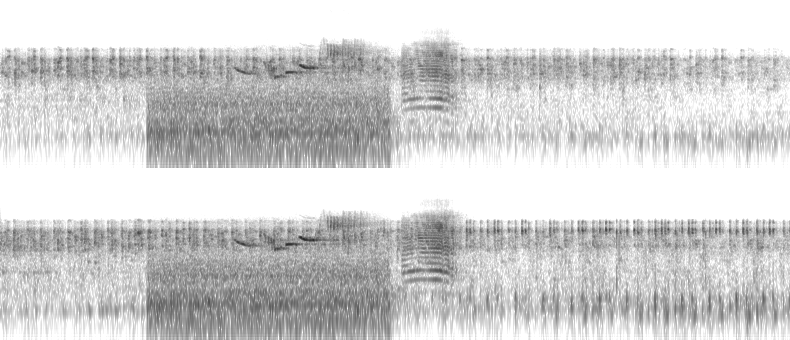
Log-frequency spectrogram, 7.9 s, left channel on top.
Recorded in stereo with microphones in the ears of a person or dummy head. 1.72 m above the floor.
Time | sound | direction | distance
1.5 | a bird | 10° left (ahead or behind) | 1.0 m
4.0 | a cat meowing | 10° right (ahead or behind) | 1.9 m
